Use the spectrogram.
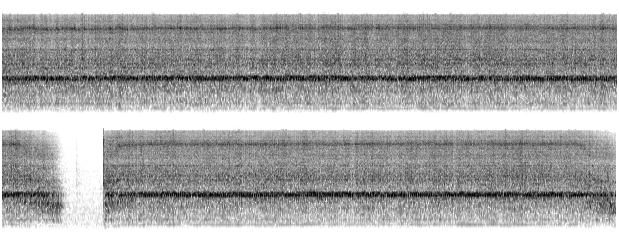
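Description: A kitchen blender whirs steadily as it purees medjool dates into brownie batter, loud and continuous with a brief stop partway through before the motor starts up again.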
